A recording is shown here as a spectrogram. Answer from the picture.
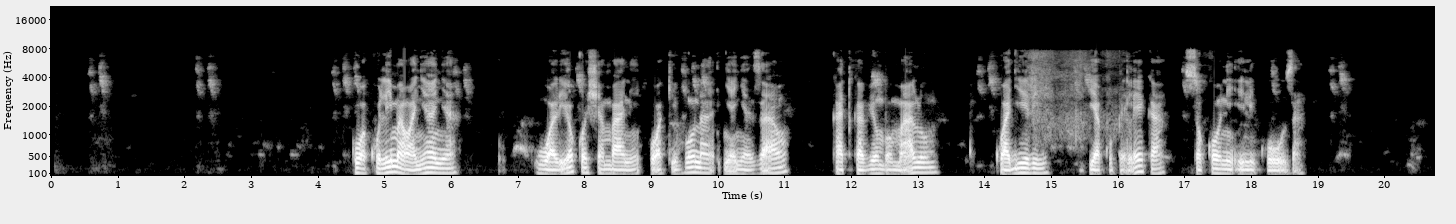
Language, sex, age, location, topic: Swahili, male, 25-35, Dar es Salaam, agriculture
